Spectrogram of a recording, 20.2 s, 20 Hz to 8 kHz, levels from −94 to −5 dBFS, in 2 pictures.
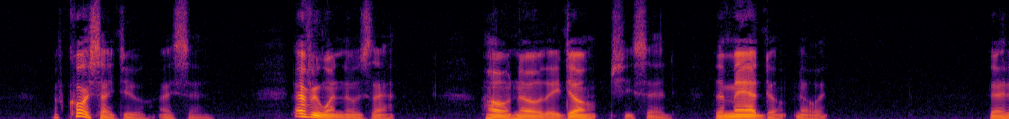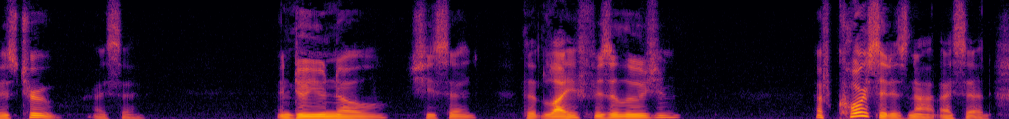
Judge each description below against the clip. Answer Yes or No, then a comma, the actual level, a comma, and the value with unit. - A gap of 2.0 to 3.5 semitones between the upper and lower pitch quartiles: No, average, 4.5 semitones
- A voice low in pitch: Yes, very low, 95 Hz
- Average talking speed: No, slow, 130 wpm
